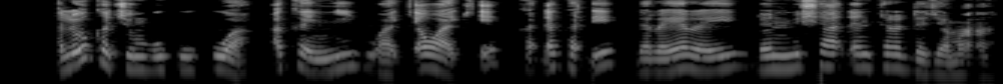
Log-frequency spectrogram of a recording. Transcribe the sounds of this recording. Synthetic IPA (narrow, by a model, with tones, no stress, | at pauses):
ʔa˨loː˦kɐ˨t͡ʃɪ˦mbʊ˦kʷuː˦kʷʊ˦waː˨ʔa̰˦kɐ˨ɲji˦wʔa̰ː˨kʲʼe˦waː˨kʲʼeː˦kɐ˨ɗɐ˦kɐ˨ɗeː˦da˨ɾɐ˨je˦ɽɐ˨jeː˦dɔ˦nːʊ˦ʃaː˦ɗɐ˦ntɐ˦rda˨d͡ʒɐ˨ma̰˦ʔa̰ː˨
